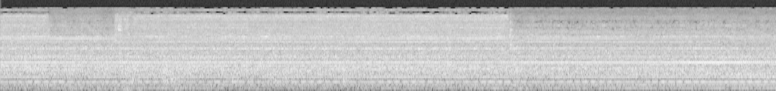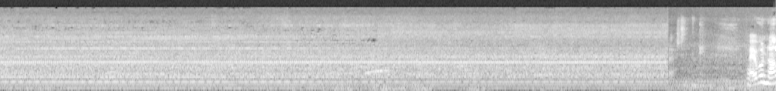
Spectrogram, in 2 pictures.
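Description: A heavy machine's engine hums steadily.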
